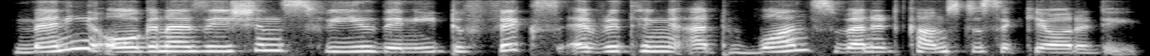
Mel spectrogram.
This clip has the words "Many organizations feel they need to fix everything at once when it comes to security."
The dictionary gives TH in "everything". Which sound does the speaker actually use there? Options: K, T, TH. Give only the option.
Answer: T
